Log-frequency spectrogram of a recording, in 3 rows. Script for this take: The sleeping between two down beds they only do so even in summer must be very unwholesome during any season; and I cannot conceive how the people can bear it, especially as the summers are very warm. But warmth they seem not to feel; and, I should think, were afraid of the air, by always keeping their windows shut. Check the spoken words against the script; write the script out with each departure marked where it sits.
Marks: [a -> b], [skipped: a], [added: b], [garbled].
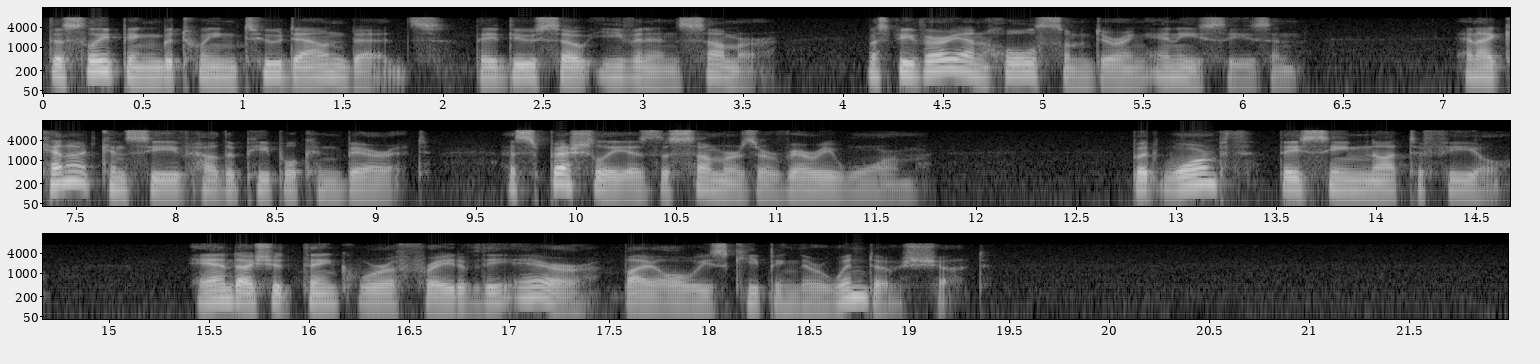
The sleeping between two down beds they [skipped: only] do so even in summer must be very unwholesome during any season; and I cannot conceive how the people can bear it, especially as the summers are very warm. But warmth they seem not to feel; and, I should think, were afraid of the air, by always keeping their windows shut.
